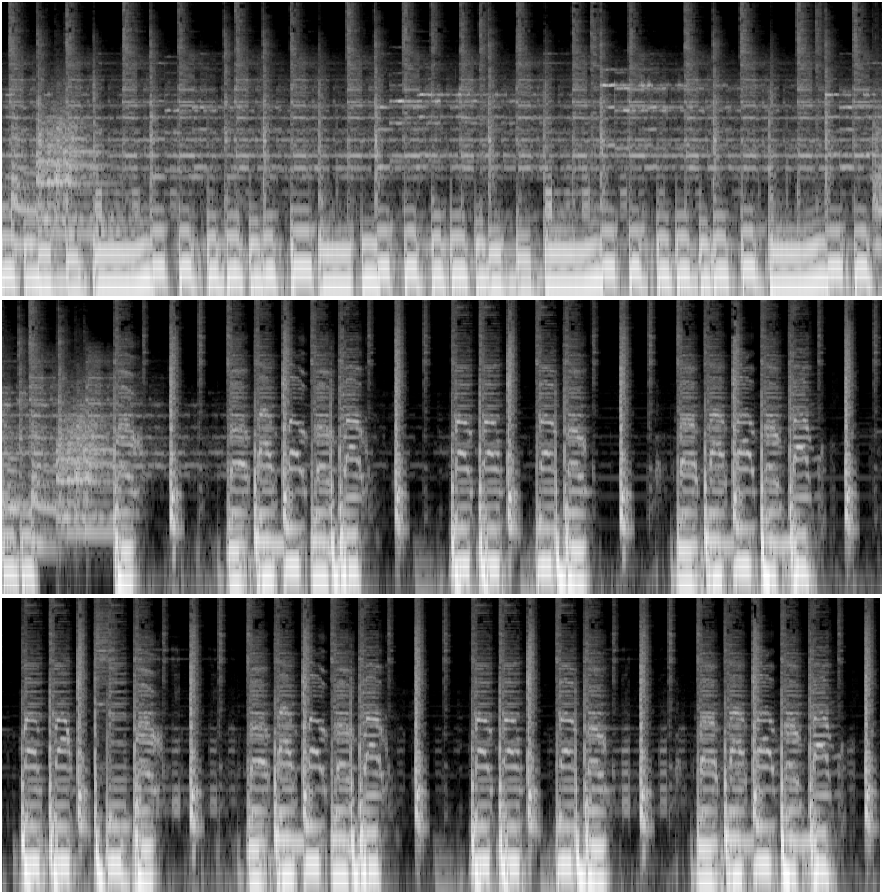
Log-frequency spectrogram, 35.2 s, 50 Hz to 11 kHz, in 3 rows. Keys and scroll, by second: 13.6 g, 15.0 KP_1, 15.8 KP_Subtract, 16.9 Return, 20.5 i, 24.7-25.9 typing, 26.4 Return, 28.6 shift+i, 29.7 shift+Left.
